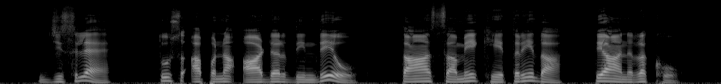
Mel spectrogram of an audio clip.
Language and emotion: Dogri, neutral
